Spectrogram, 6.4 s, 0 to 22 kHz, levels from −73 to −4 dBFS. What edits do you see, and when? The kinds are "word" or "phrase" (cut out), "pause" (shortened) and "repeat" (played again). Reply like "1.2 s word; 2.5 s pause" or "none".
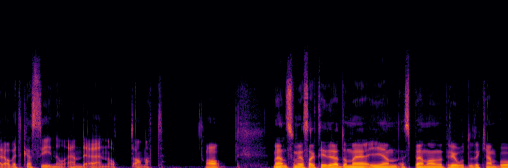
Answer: none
